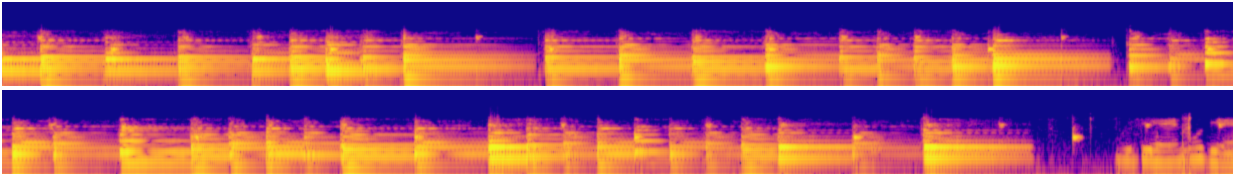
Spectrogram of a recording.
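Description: Electronic keyboard playing a slow two-handed dexterity exercise: low and high notes sound together, changing about once or twice a second. The playing stops about a second before the end.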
